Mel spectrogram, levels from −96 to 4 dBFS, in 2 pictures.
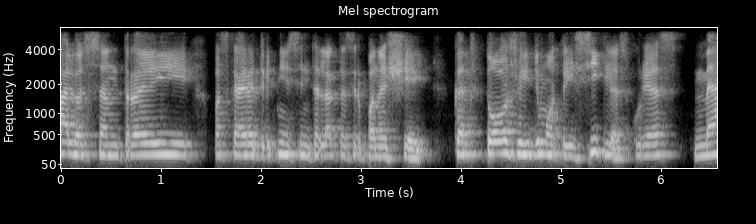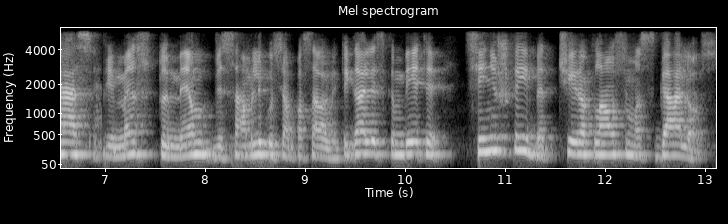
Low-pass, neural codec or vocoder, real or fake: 5.4 kHz; codec, 16 kHz, 6 kbps, DAC; fake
